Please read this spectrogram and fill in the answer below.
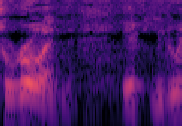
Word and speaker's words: Ruadhán: gelic I assure you it is pronounced ruin depending on your uh depending on the the uh the regional dialect of Gaelic one is speaking is also acceptable I will I will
